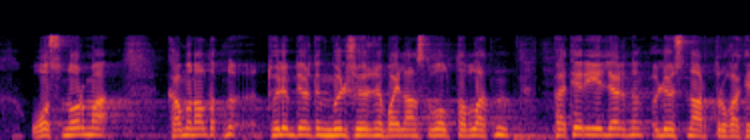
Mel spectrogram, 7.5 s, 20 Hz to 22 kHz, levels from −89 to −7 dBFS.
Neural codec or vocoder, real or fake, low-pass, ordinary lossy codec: none; real; none; none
